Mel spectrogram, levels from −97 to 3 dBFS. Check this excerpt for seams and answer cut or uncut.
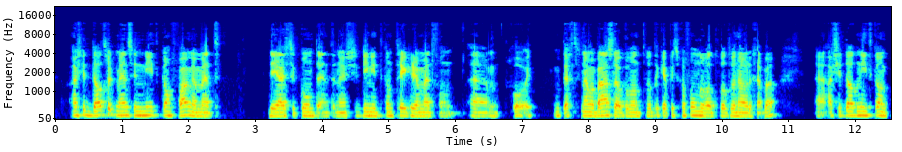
uncut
